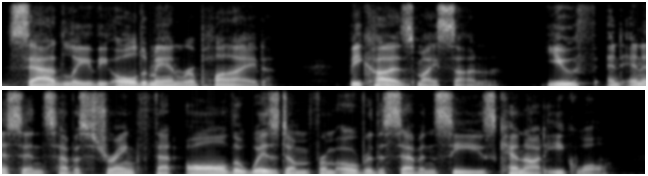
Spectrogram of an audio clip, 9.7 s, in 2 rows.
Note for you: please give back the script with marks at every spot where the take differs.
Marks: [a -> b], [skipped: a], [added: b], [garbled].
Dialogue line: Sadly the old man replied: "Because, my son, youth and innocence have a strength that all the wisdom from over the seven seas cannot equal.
Sadly the old man replied: "Because, my son, youth and innocence have a strength that all the wisdom from over the seven seas cannot equal.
